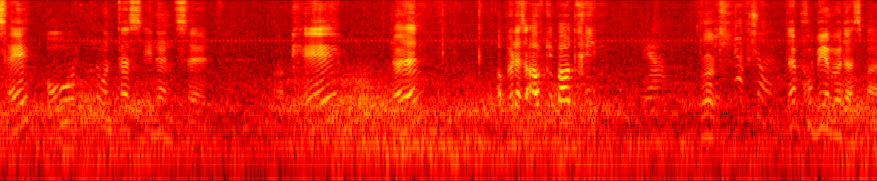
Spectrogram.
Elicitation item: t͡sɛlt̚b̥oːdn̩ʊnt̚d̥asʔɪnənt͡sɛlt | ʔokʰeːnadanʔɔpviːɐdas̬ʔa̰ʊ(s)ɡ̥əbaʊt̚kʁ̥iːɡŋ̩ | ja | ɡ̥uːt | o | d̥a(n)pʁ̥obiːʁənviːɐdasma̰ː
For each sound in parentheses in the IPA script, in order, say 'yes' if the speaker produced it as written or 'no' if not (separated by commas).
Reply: no, yes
